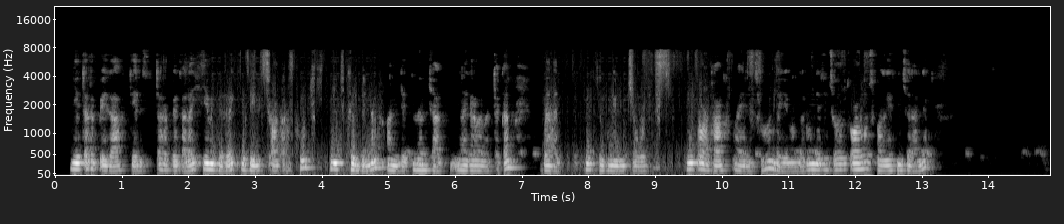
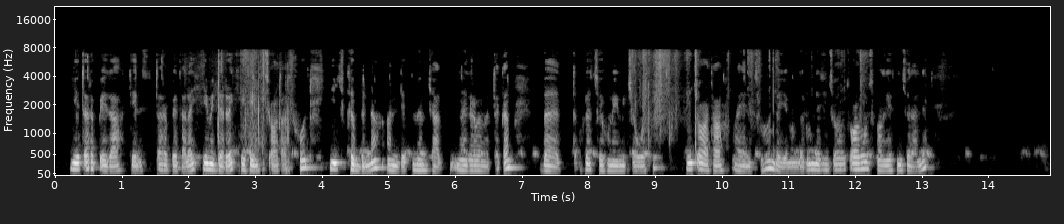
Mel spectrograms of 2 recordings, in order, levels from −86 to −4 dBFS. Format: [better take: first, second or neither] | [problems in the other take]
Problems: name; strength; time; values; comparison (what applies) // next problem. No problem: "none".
second | noise reduction (neural separator model SepFormer DNS4)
